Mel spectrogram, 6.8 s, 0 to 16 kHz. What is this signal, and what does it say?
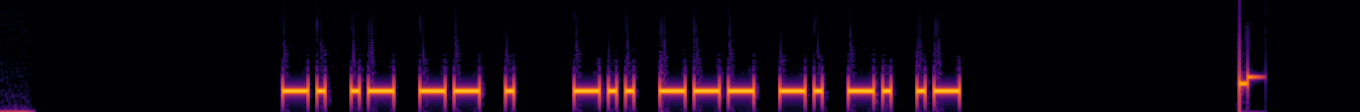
Morse code, heard as a keyed tone, about 28 wpm, 700 Hz. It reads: NAME DONNA
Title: Practice QSO - Exchange 1 - Beginning - 28wpm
